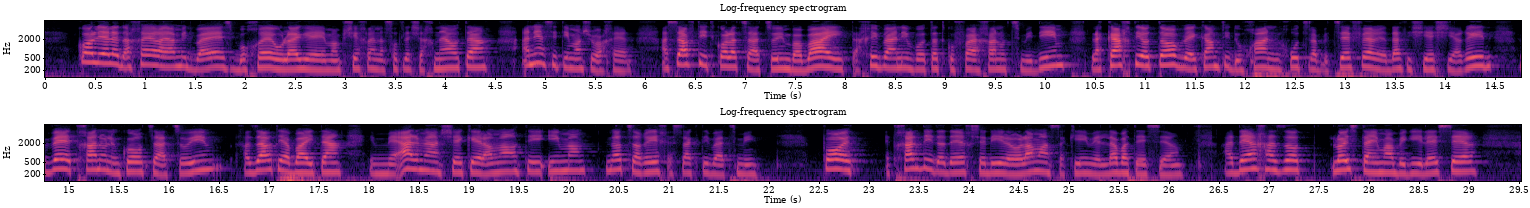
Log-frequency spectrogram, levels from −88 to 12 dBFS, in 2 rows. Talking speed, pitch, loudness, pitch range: 135 wpm, 245 Hz, -31 LUFS, 225-270 Hz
